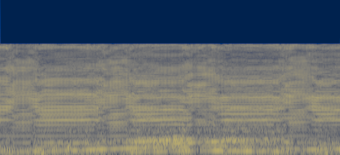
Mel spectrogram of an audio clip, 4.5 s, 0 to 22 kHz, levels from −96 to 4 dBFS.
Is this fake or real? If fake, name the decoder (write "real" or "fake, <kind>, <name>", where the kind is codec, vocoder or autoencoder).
real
